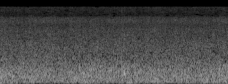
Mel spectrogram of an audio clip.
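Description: Shallow river running over rocks: a steady rushing of water.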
